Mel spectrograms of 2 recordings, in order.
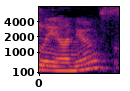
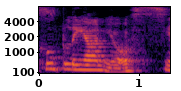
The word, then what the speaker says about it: cumpleaños: Cumpleaños. – Cumpleaños.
